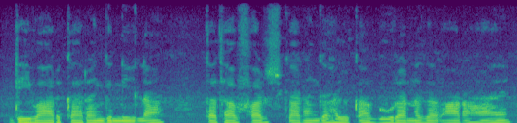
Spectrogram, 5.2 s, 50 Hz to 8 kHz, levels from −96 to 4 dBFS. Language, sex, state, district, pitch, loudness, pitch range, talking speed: Hindi, male, Uttar Pradesh, Lalitpur, 115 Hz, -18 LUFS, 110-115 Hz, 160 wpm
